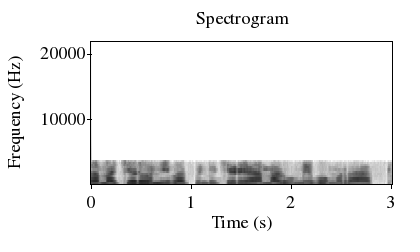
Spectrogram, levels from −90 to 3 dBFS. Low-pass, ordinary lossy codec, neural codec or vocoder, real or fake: 3.6 kHz; none; none; real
